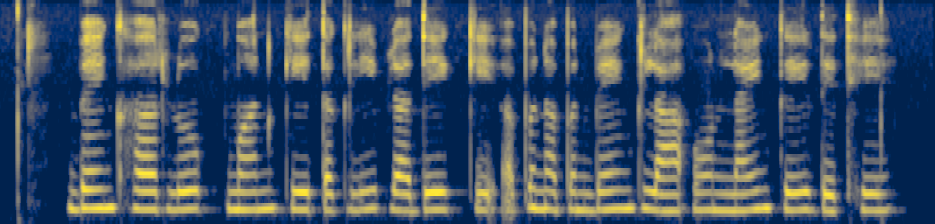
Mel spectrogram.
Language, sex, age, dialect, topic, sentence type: Chhattisgarhi, female, 18-24, Northern/Bhandar, banking, statement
